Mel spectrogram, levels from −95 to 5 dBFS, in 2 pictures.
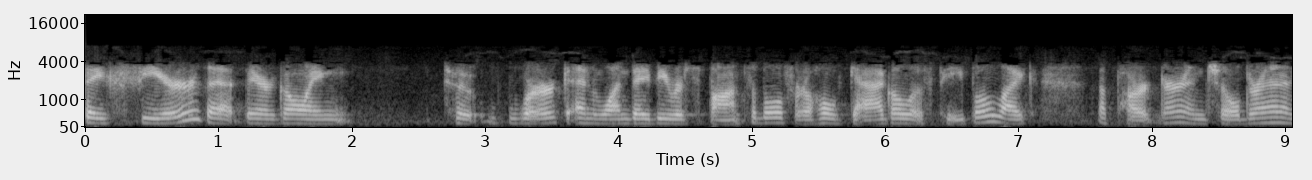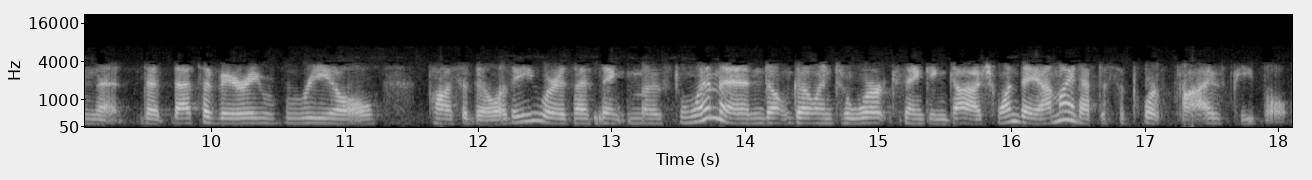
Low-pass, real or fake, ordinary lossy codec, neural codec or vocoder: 7.2 kHz; real; MP3, 32 kbps; none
